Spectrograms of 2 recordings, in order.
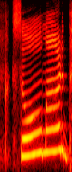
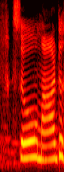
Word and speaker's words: সোমার্ধ: দ্রুত উচ্চারণ করতে হবে সোমার্ধ ধারিণে সোতে মাতে ধাতে নেতে এই চারটা জায়গায় আমাদের দীর্ঘ করতে হবে সোমার্ধ ধারিণে সোমার্ধ সুমার্ধ সমার্ধ এরকম কেউ বলবো না সোমার্ধ ধারিণী আমরা যেটা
